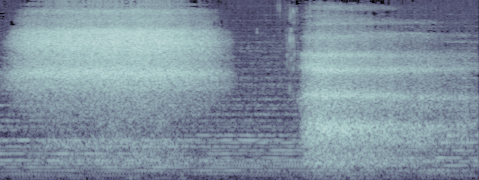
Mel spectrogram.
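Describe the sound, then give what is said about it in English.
A deep breath taken during a loving-kindness meditation: one long, airy inhale, a short pause, then a slower, hissing exhale. Both are soft and unhurried. “Nice deep breath.”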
